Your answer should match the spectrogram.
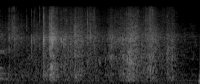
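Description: Bubble wrap crinkling in a run of irregular crackles as it is pulled and handled inside a cardboard box, loudest about half a second in and dying away toward the end.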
